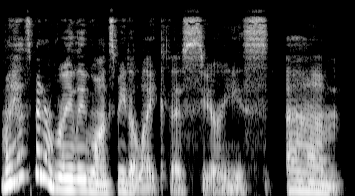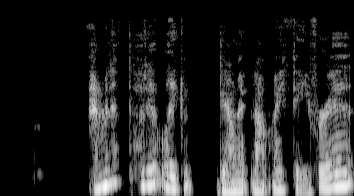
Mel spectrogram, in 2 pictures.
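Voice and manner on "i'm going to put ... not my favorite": half-whispered, confiding, voiced stage whisper. Rating books on a reading list, half-whispering. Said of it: "I don't know why I'm whispering".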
